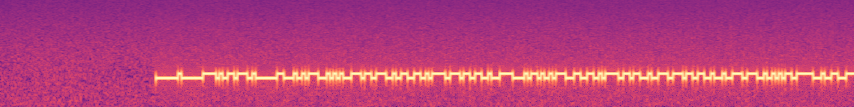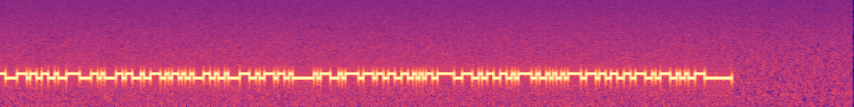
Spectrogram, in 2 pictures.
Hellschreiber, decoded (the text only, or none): none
